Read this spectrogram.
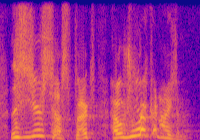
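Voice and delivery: lightly voiced testy policeman. Policeman testing the third and final trainee, mildly testy. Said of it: "he says in a real testy voice".

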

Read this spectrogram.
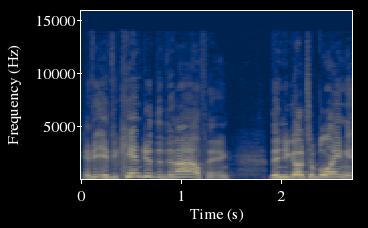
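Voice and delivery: usual speaking voice

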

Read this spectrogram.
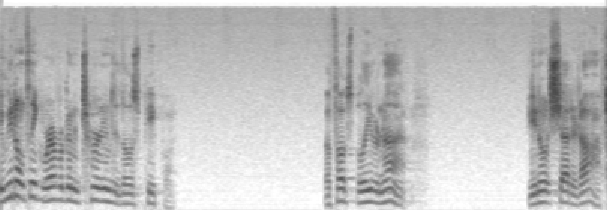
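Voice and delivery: ordinary delivery

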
